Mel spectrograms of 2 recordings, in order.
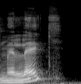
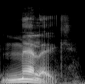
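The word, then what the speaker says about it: מֶלֶךְ: don't pronounce it as melek. You don't emphasize the last part of the word. You emphasize the first part of the word. So, instead of saying melek, you say melek.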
